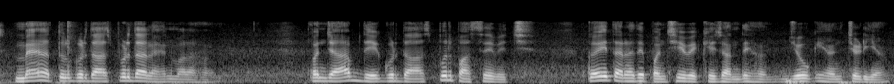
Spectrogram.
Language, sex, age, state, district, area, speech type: Punjabi, male, 18-30, Punjab, Pathankot, urban, spontaneous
